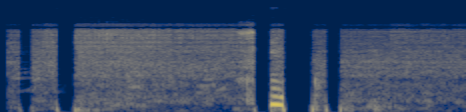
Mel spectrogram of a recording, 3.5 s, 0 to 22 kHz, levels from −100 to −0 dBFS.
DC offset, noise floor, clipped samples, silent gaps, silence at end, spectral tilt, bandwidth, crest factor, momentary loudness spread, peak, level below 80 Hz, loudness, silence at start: under 0.1%; -50 dBFS; under 0.1%; 2.15-2.31 s; 0 s; -4 dB/octave; 9.4 kHz; 22 dB; 23 LU; -12 dBFS; -54 dBFS; -30 LUFS; 0.05 s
